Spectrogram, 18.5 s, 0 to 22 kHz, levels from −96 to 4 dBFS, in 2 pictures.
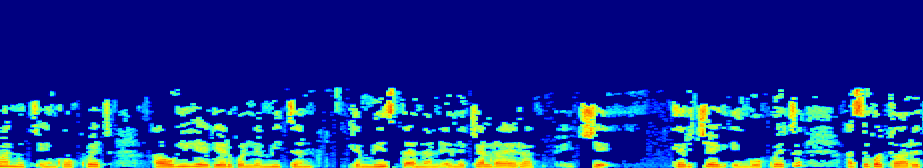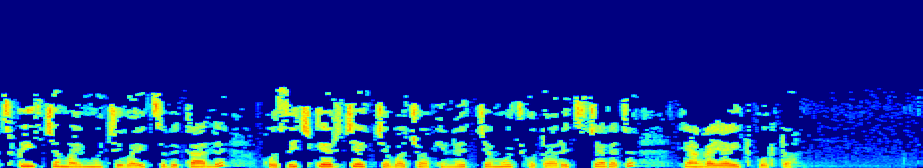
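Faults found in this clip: MP3 compression, throughout speech: heavy watery, swirly texture, metallic chirps on s sounds, smeared consonant attacks, nothing above 10.5 kHz. Likely a starved MP3 encoder, consistent with about 16 kbps. Fixed treble cutoff, weak spectral lines toggling frame to frame.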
